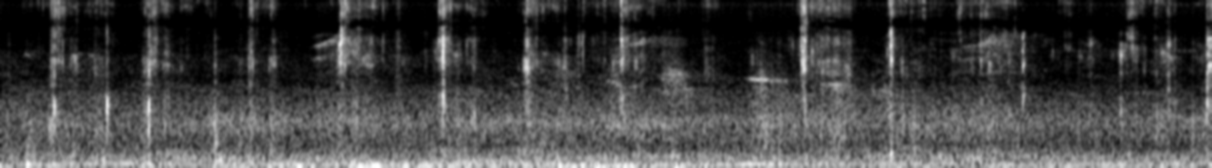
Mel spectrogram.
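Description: A person chewing a mouthful of salmon and salad greens with the mouth closed, with irregular sharp mouth clicks and smacks.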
